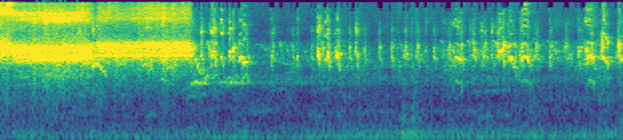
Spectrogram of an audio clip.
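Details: Nest-building sparrows chirp in a loud, bright burst at first, then settle into softer scattered tweets repeated roughly every half second against steady background noise.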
